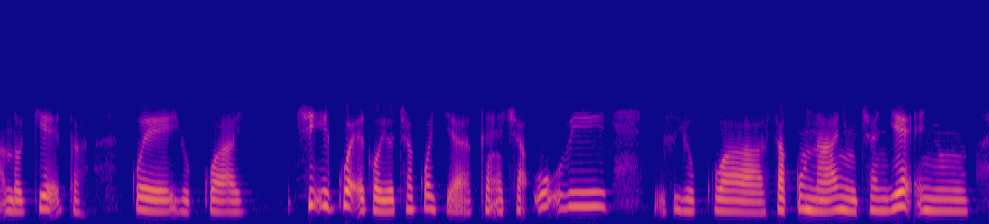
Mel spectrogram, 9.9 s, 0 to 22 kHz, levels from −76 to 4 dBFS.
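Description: Packet loss filled with silence occurs at 9.12 to 9.15 s, where a 30 ms gap cuts into the speech, which fits a single dropped packet. The receiver played silence in its place, so the gap has hard edges, heard over the narrow G.711 telephone band.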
